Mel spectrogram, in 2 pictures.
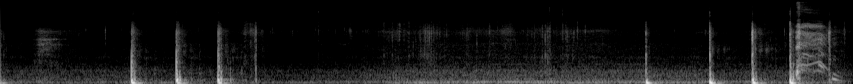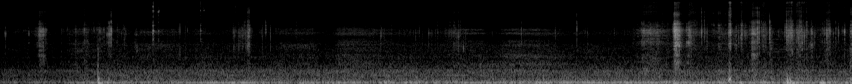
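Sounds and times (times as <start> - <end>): hammer blows on roof: 1.3 - 2.6, 6.5 - 8.4
shingles being pulled: 1.3 - 2.7.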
